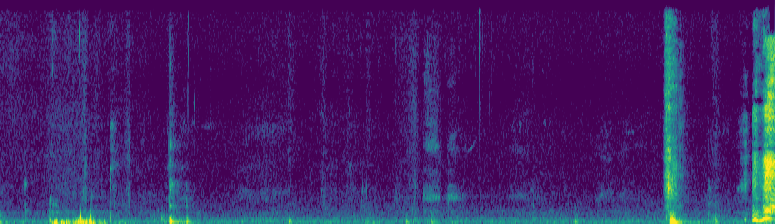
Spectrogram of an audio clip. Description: Our six month old laughing at the dog after she sneezes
